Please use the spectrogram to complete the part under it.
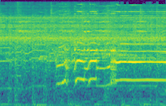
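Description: Clucking chickens in the Danganronpa: Trigger Happy Havoc video game give a few short, bright squawks over a faint background hum, and no voice is heard.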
